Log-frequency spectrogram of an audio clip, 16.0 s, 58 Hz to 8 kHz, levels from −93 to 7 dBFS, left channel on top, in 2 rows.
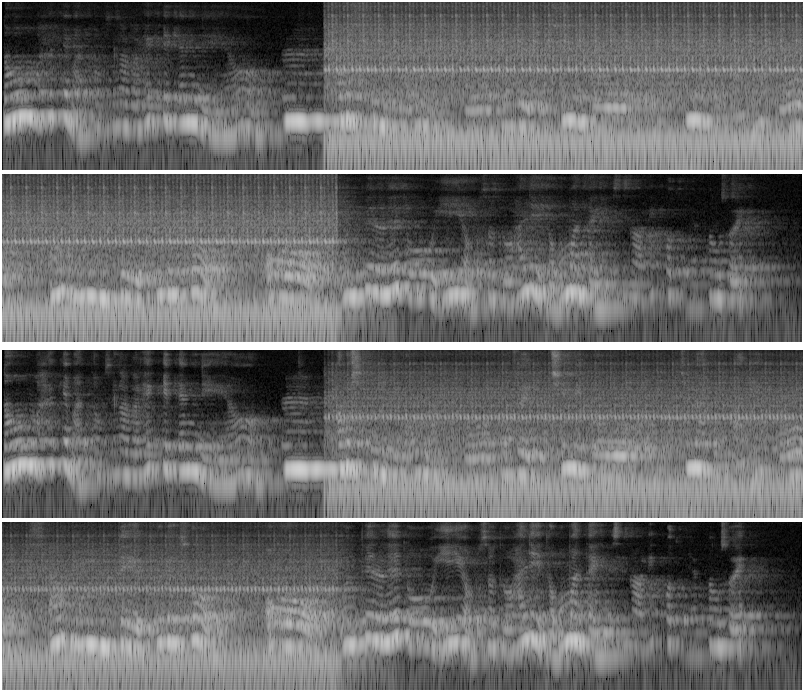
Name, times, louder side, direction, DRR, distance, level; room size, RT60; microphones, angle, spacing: voice 1, 0.0-2.7 3.3-8.5 9.2-10.2 10.6-15.4, right 1 dB, 50° right, 2 dB, 3.4 m, -28 dB
voice 2, 2.8-3.7 8.5-9.2, right 2 dB, 85° right, 4 dB, 3.7 m, -23 dB
Engine, 3.2-11.4, left 3 dB, 50° left, 1.6 m, -29 dB
27.0 x 19.0 x 8.2 m, 1.4 s
head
